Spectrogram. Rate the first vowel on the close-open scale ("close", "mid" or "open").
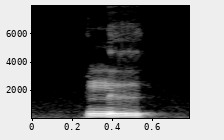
close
